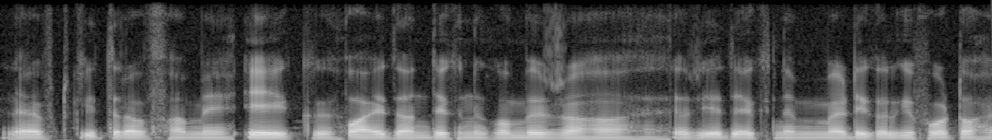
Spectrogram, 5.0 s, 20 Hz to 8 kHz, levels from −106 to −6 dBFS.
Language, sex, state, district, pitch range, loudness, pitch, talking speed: Hindi, male, Rajasthan, Churu, 105-110 Hz, -27 LUFS, 105 Hz, 240 wpm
